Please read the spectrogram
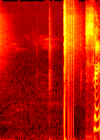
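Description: Electric mosquito racket cracking as sparks jump across its charged wire grid: a faint snap about a second in, then a loud crack with a short buzzing tail.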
